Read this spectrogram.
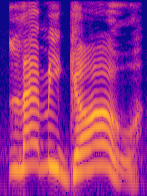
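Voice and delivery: high, loud frantic shout; yelling at the doctor who grips his arm. Acted. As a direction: struggle free and yell it. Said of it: "I shouted".

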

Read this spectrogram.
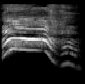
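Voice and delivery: sharp high yelp; high shout. Real, not acted. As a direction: yelp in alarm. Scream at sibling.

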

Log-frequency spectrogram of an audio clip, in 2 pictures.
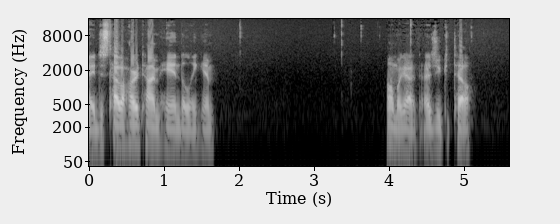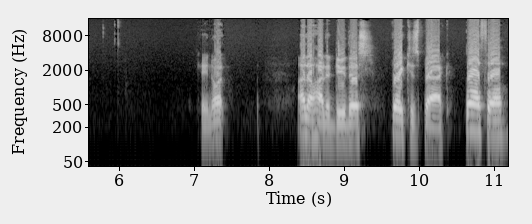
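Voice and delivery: normal talking voice

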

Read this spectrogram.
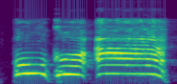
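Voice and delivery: high, slow shrieked protest; shrill cry. A narrator's reading. 短尾矮袋鼠尖声叫. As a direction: screech it out slowly. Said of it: "尖声叫道".

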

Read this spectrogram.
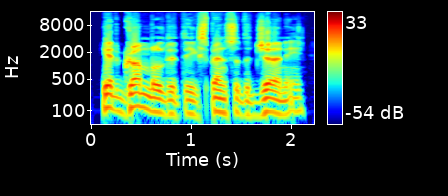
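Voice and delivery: ordinary talk, nothing marked

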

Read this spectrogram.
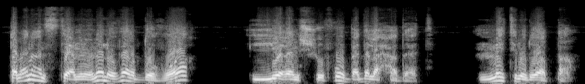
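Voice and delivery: ordinary talk

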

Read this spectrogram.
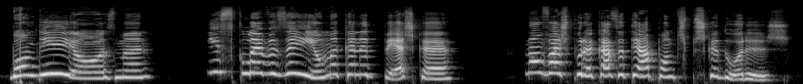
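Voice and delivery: very high squeaky bird voice; seagull voice. Acted. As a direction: chirp it like a cheeky gull. Seagulls greet Osman.

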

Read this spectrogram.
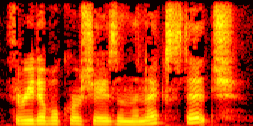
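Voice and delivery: ordinary talk, nothing marked

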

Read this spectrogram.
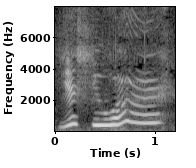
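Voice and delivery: high, loud sing-song pet voice; squeaky doggy talk telling them off. Real, not acted. Gardener teasing her dogs on flowers.

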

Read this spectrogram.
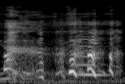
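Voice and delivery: high-pitched helpless laugh; real giggle fit. Real, not acted. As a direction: burst out in a squealing laugh. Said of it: "हंस हंस के पेट में दर्द".

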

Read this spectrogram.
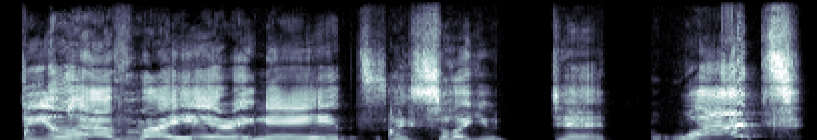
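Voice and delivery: put-on high, slow old granny voice; high, slow granny who can't hear; grandma voice. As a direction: play a deaf grandma asking. Speaks for deaf grandma.

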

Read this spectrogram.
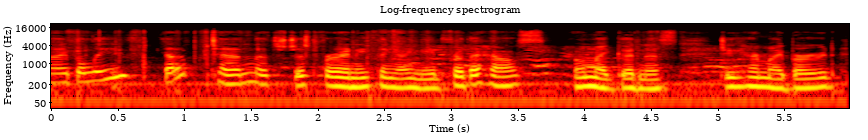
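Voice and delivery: ordinary delivery

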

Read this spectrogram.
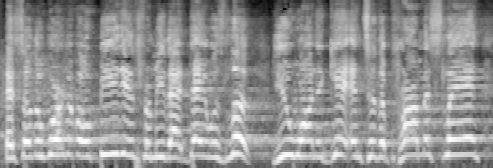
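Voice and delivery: loud, high, shouting call-and-response; preaching at full force. Acted. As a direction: whip the congregation up with shouts.

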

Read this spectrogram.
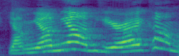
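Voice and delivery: plain reading voice

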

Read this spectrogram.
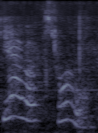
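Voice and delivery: high-pitched mock gush; high, airy retold enthusiasm; gushing quoted reply. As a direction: coo it high and light, imitating your own delighted reply. Acts out her reply to mom.

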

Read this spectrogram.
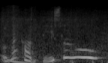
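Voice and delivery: high, loud burst of delight; high delighted squeal of oh my god; excited gasp. Real, not acted. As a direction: gush out oh my god. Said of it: "And I'm about to say".

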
